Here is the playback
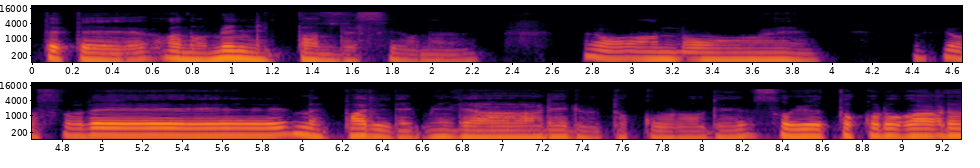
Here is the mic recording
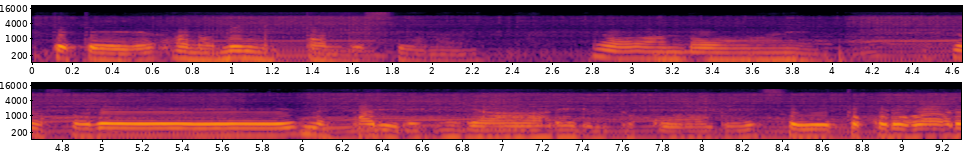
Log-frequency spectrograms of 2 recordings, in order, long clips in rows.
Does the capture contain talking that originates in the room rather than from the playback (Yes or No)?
No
